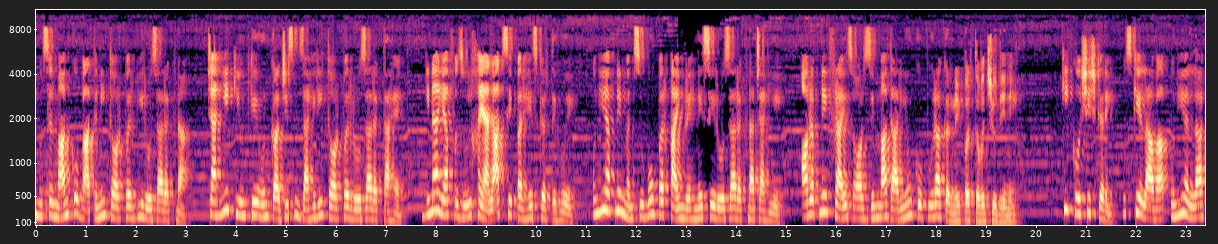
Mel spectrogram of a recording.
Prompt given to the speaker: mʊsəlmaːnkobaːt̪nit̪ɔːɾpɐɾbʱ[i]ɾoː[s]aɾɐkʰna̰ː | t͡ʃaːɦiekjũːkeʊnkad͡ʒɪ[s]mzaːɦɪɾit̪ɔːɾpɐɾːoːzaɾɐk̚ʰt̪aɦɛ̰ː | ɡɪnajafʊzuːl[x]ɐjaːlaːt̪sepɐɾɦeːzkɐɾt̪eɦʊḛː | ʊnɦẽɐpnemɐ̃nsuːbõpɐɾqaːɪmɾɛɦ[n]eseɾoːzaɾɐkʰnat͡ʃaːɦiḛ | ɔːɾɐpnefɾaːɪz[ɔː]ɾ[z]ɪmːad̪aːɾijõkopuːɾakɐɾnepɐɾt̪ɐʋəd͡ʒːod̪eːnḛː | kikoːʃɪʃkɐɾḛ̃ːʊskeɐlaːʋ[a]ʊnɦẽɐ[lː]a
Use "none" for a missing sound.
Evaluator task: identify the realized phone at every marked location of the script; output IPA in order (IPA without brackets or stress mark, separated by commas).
i, z, s, x, n, ɔː, z, a, lː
